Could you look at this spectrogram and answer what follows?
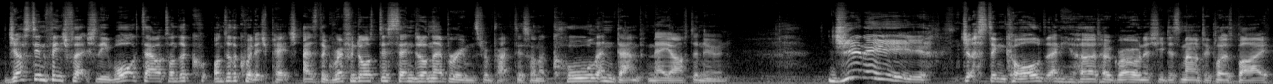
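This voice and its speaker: Young guy doing casual chat n storytime at home, bright forceful voice, really animated. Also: medium pitch, a little slow. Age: young adult. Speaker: co-host of a fan fiction video. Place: small indoor room at home.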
